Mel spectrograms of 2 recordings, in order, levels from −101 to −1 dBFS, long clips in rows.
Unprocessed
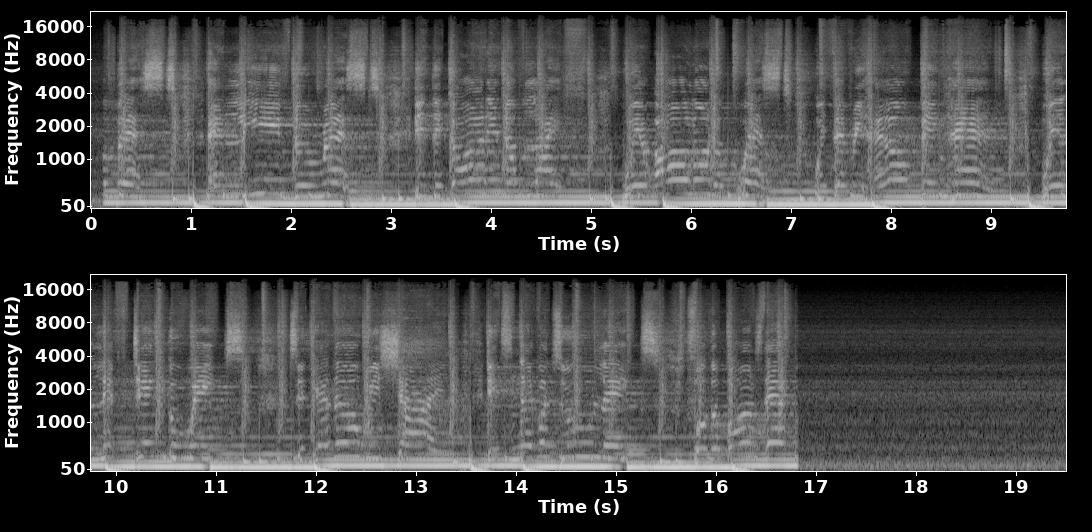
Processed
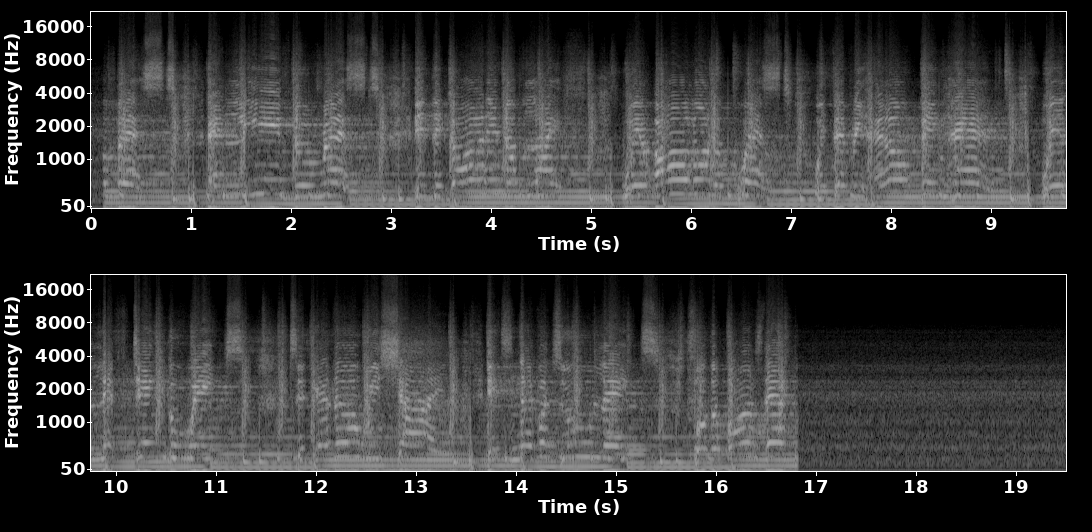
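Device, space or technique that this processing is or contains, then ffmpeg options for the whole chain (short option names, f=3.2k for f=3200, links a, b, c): crystal radio: -af "highpass=320,lowpass=2.9k,aeval=exprs='if(lt(val(0),0),0.447*val(0),val(0))':c=same"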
